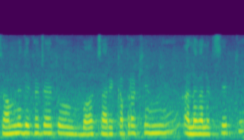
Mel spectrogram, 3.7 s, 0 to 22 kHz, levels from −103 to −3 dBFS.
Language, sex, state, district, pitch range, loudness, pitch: Hindi, male, Madhya Pradesh, Umaria, 190-215 Hz, -14 LUFS, 210 Hz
